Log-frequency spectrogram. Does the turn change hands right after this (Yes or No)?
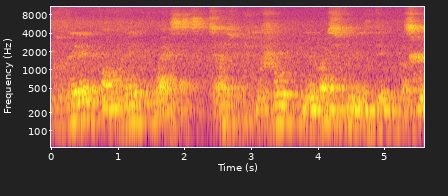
No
